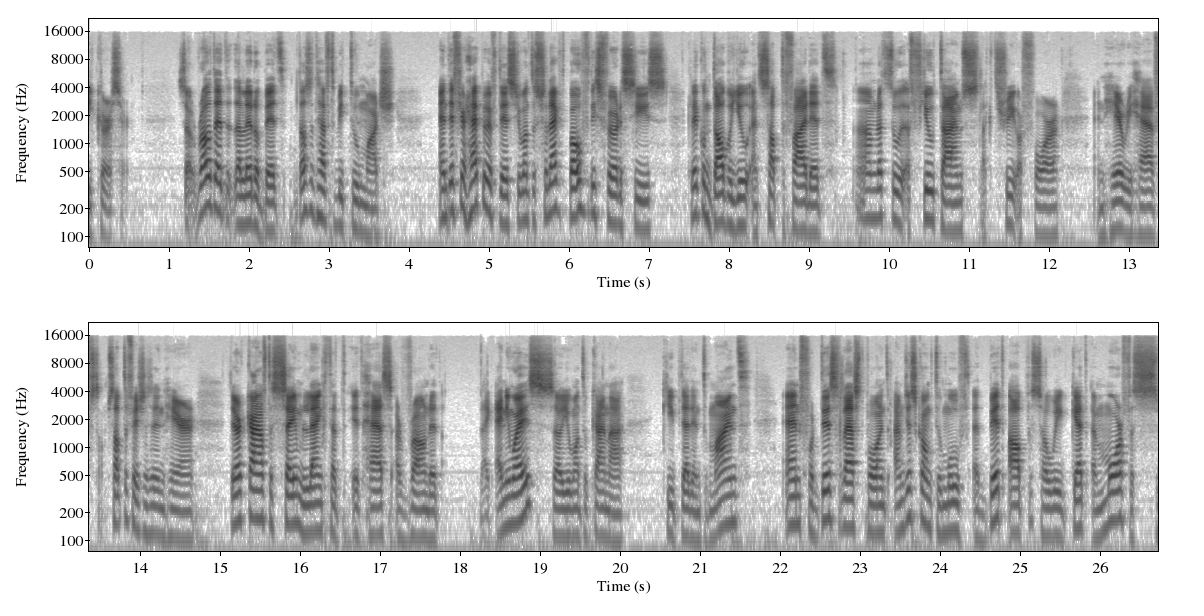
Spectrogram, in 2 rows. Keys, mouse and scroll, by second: 2.5-3.0 middle drag, 3.0-3.4 scroll down 4, 3.4-4.1 shift+middle drag, 4.1 shift+right click, 5.4 right click, 6.2 shift+right click, 6.8 w, 8.7 w, 9.4 w, 12.2 right click, 14.1-16.2 middle drag, 16.2 scroll down 1, 16.3 scroll up 1, 16.4-21.6 shift+middle drag, 21.6-22.2 scroll up 5, 22.2 right click, 22.6-24.0 middle drag, 24.0 g.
